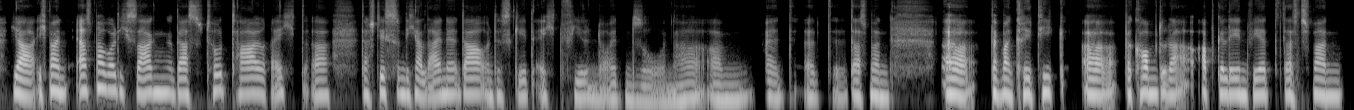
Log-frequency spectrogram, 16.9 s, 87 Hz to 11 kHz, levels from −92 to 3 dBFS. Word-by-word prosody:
Ja, 170 -6 +7
ich 180 - -3
meine, 200 -2 +4
erstmal 205 +3 +4
wollte 210 -2 +1
ich 180 - -4
sagen: 185 0 +2
Da 175 0 +1
hast 170 -5 -2
du - - -36 0.2
total 180 -3 0
recht, 180 +2 -7
äh, - - -16 0.6
da 175 - -2
stehst 185 +6 -1
du - - -3
nicht 175 0 -1
alleine 175 +2 0
da 175 0 +3
und 165 -3 -5
das 155 -3 -5
geht 155 0 -6
echt 165 -5 -8
vielen 150 - -4
Leuten 135 - -5
so, 125 - -6
ne? 145 - -3
Ähm, 140 +3 -4
äh 155 -2 -4
d 150 - -15 0.2
äh, 150 - -3 0.2
d 160 -4 -9
dass 160 -2 -2
man 155 -3 +1 0.6
äh, - - -62
dass 170 -3 +7
man, - - -36 0.2
wenn 180 -3 +4
man 175 -4 +3
Kritik, 180 - 0 0.2
äh, 170 -2 +4
bekommt 180 +1 +3
oder 170 - -1
abgelehnt 175 -2 +2
wird, 170 0 +1 0.2
dass 170 0 -1
man 160 -2 +1
170 Hz, 165 wpm, -26 LUFS, 155-180 Hz, 0.6 s, Ja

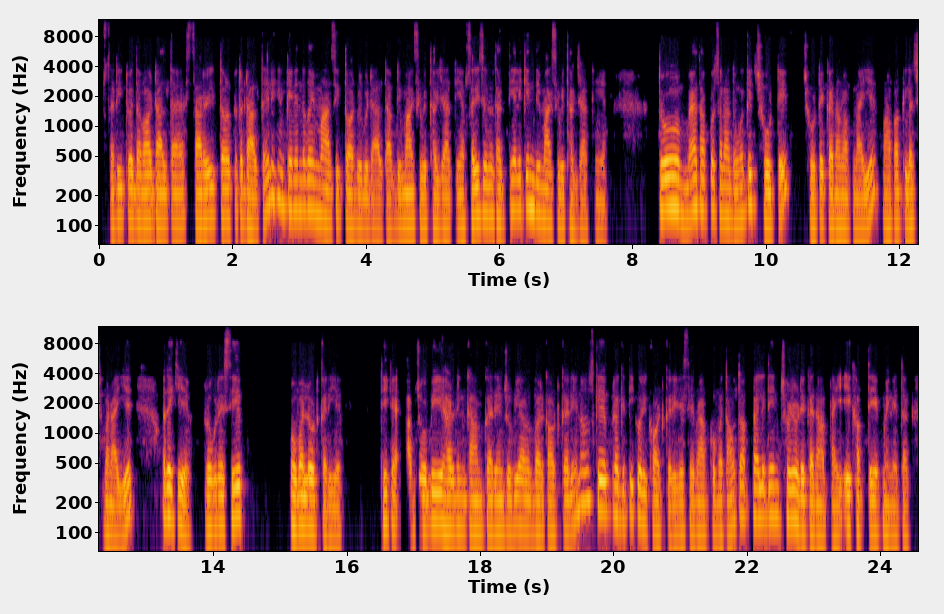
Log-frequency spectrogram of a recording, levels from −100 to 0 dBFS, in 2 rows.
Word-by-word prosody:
शरीर 115 +3 -2
पे 115 - +4
दबाव 110 0 +2
डालता 105 -1 -1
है, 105 - -2
शारीरिक 110 +2 0
तौर 115 -1 +3
पे - - -9
तो 110 - 0
डालता 100 +3 -1
है, 155 - +1
लेकिन 185 -3 -2
कहीं 145 - +1
न 145 0 -1
कहीं 145 -1 +2
मानसिक 115 -2 -2
तौर 100 -2 +1
पे 100 -1 -1
भी 95 - -1
डालता 90 -1 -5
है। - - -2
अब 95 - -13
दिमाग 105 0 0
से 105 - -7
भी 100 - +1
थक 95 - -1
जाती 95 0 -5
हैं, 100 - -1
आप - - -8
शरीर 120 +2 +4
से 130 - +1
तो 125 - 0
थकती 115 +6 -5
हैं, 145 - +2
लेकिन 150 +1 +1
दिमाग 120 -5 -1
से 105 -1 -5
भी 95 - -1
थक 90 - -5
जाती 90 0 -9
हैं। 85 - -9 0.8
तो 150 +1 +8
मैं 135 +4 0
तो - - 0
आपको 145 +1 -2
सलाह 130 -2 -2
दूँगा 115 +2 -2
कि 165 - +5
छोटे-छोटे 105 -1 -1
कदम 100 0 0
अपनाइए, 95 +1 -2 0.2
वहाँ 100 -1 -4
पे 105 - -2
आप 105 0 -4
लक्ष्य 105 0 -2
बनाइए 95 -2 +1
और - - -8
देखिए, 130 -9 +5 0.2
प्रोग्रेसिव 115 +6 +3 0.8
ओवरलोड 115 -1 +6
करिए। 90 -1 -3 0.6
ठीक - - -1
है? - - +1 0.2
आप 100 - -5
जो 115 -1 +5
भी 125 +2 +4
हर 110 -2 +2
दिन 110 -1 -3
काम 105 -1 -1
कर 105 -1 +1
रहे 105 - 0
हैं, 105 - -1
जो 110 - -1
भी 115 +2 +1
आप 110 -1 +2
वर्कआउट 100 0 -1
कर 110 - +1
रही 115 - -1
हैं 150 - -2
ना 195 - -1
उसके 205 -5 +5
प्रगति 145 -1 0
को 145 -1 +3
रिकॉर्ड 110 -6 -2
करिए, 90 +2 -2
जैसे 100 0 -3
मैं 100 -1 -3
आपको 100 +1 -4
बताऊँ 100 +4 -3
तो - - -1
आप - - -3
पहले 140 0 +3
दिन 145 0 +1
छोटे-छोटे 135 -5 +4
कदम 95 -1 -2
अपनाइए, 90 0 -5
1 115 - -2
हफ्ते 105 -1 -1
1 100 - -4
महीने 90 -2 -4
तक। 90 - -6
110 Hz, 245 wpm, -23 LUFS, 100-125 Hz, 0.8 s, तो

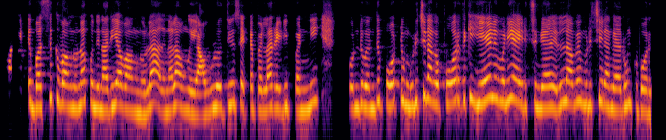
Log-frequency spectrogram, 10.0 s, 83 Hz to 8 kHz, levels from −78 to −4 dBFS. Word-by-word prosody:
வாங்கிட்டு 220 +4 -6
பஸ்க்கு 300 +6 0
வாங்கணும்னா 245 +2 +1
கொஞ்சம் 235 -4 0
நிறைய 245 +4 +2
வாங்கணும்ல. 210 +1 -1
அதனால 210 +3 -2
அவங்க 220 -3 -4 0.2
அவ்வளவையும் 240 +5 -1
செட்டப் 230 -3 -2
எல்லாம் 230 +2 +1
ரெடி 240 +2 -3
பண்ணி 220 +6 -1 0.5
கொண்டு 240 +2 -2
வந்து 235 +4 -2
போட்டு 260 +3 +1
முடிச்சு 270 +7 0
நாங்க 265 -3 +2
போறதுக்கு 300 +4 +1 0.2
7 325 +1 +5
மணி 290 +3 +3
ஆயிடுச்சுங்க. 255 -3 0 0.2
எல்லாமே 275 +1 +1
முடிச்சு 260 +3 -2
நாங்க 235 -2 0
ரூம் 260 0 -2
போறதுக்கு. 205 -2 -4
245 Hz, 160 wpm, -20 LUFS, 225-270 Hz, 0.5 s, 7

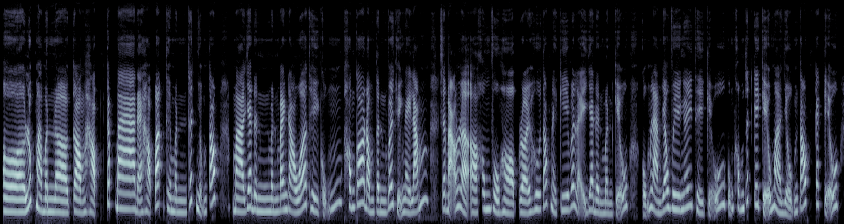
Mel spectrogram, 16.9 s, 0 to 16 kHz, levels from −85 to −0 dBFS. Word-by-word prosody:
Ờ, 205 -2 +5
lúc 360 - +1
mà 255 -5 +4
mình, 210 -1 -1
ờ, 195 -2 +5
còn 200 -3 +6
học - - +2
cấp 340 - 0
3, 250 -2 +6
đại 195 -5 +1
học 200 - -1
á, 315 +3 +6
thì 250 -4 -5
mình 195 -2 -6
thích 340 - -5
nhuộm 210 -4 -5
tóc. 420 +1 +5 0.3
Mà 220 -2 +5
gia 280 +8 0
đình 215 -4 -4
mình 210 0 -5
ban 230 +2 +2
đầu 200 -4 +2
á 310 - +3
thì 225 -6 -4
cũng 280 - -9
không 290 -8 -2
có 345 +4 +4
đồng 220 -8 +2
tình 195 -2 -3
với 305 +3 +1
chuyện 255 - -6
này 195 -2 -2
lắm, 205 - +2 0.3
sẽ 250 - -3
bảo 235 - +4
là, 295 - +4
ờ, 195 -2 +3
không 250 +3 -5
phù 220 -7 -1
hợp 190 -4 +1
rồi 190 -2 +1
hư 245 +5 -4
tóc 315 +2 -3
này 205 -10 -6
kia. 235 +1 -5
Với 310 +5 -3
lại - - -5
gia 240 - -2
đình 190 -4 -5
mình, 175 -1 -8
kiểu, 275 - -5 0.3
cũng 265 - -5
làm 255 -9 0
giáo 245 +6 +1
viên 245 -2 -3
ấy 295 +3 -5
thì, 195 -7 -6
kiểu, 180 - -11 0.2
cũng 260 - -8
không 260 -2 -4
thích 390 - -7
cái 320 - -3
kiểu 470 +2 0
mà 280 -8 0
nhuộm 185 +2 -6
tóc 335 +6 +3
các 330 0 -5
kiểu. 445 -7 -3
235 Hz, 245 wpm, -23 LUFS, 200-280 Hz, 0.3 s, còn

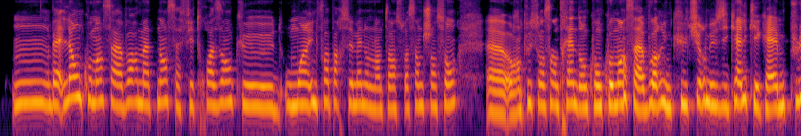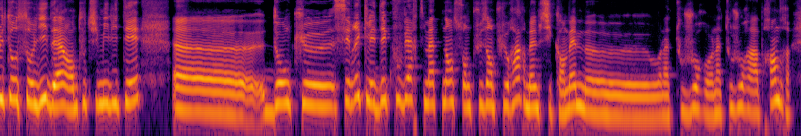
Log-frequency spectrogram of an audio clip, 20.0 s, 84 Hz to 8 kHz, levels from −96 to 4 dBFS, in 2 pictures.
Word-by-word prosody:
Mmh, 255 +1 -1
beh, 245 0 +2
là, 290 +4 +3
on 310 - +3
commence 270 -1 -2
à 250 -3 0
avoir 260 +3 -1
maintenant 255 +1 -1
ça 250 -4 -7
fait 220 +3 -7
3 245 +1 -3
ans 260 +1 -1
que, 230 -3 -1
heu, - - -6
au 240 - -4
moins, 245 +1 +2
1 245 +2 +2
fois 260 +2 -4
par 255 -1 -7
semaine, 240 -1 -2
on 220 -2 -3
entend 210 +1 -4
60 215 +2 -5
chansons. 235 +1 -3 0.4
Heu, 185 -2 +2
en 180 +3 0
plus, 255 +3 -4
on 235 - +1
s'entraîne. 245 +1 0
Donc, 220 +1 0
on 225 -1 +6
commence 240 +4 +4
à 220 - +8
avoir 230 +3 +4
une 245 -4 +4
culture 245 +2 0
musicale 245 +2 +3
qui 240 - 0
est, 220 - +2
quand 215 -1 +2
même, 220 +3 +4
plutôt 280 +3 +2
solide, 265 0 +3
hein, 235 +1 +6
en 210 -1 +1
toute 250 +3 -6
humilité. 250 +3 0 0.4
Heu, 185 -6 +2
donc 250 +6 0
heu, 230 -2 +2
c'est 255 +4 -2
vrai 305 +5 0
que 290 - -2
les 245 - +1
découvertes, 280 +3 -3
maintenant, 255 +1 -2
sont 250 -3 -5
de 225 - -3
plus 235 +2 -7
en 240 - +1
plus 235 +1 -9
rares, 260 +4 -1
même 220 -1 +1
si, 205 0 -3
quand 180 +1 -5
même, 220 +2 +1
heu, 165 -4 -2
on 160 - -6
a 165 - -6
toujours 195 +4 -7
on 170 0 -5
a 185 - -5
toujours 215 +3 -6
à 185 - -1
apprendre. 240 +3 -2
235 Hz, 225 wpm, -19 LUFS, 215-255 Hz, 0.4 s, à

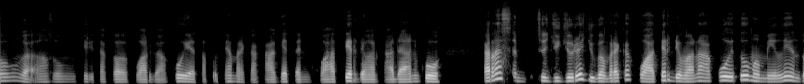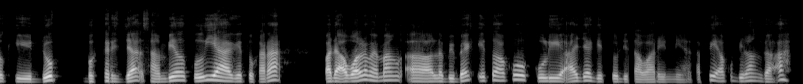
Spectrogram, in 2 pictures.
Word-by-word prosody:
nggak 165 -5 -6
langsung 125 0 -13
cerita 120 -2 -13
ke 115 -1 -6
keluargaku 110 +5 -4
ya, - - 0
takutnya 130 +6 -11
mereka 115 -4 -10
kaget 115 +3 -4
dan 115 0 -6
kuatir 120 +8 0
dengan 115 -1 -1
keadaanku. 125 +5 0 0.4
Karena 160 - +5
sej 175 - -10 0.2
sejujurnya 160 +6 +2
juga 150 -1 +2
mereka 155 +10 0
kuatir 150 +6 +1
di 155 - +3
mana 155 +3 0
aku 180 +1 +3
itu - - +2
memilih 155 +3 0
untuk 145 -1 -3
hidup 135 - +4 0.2
bekerja 135 -1 0
sambil 170 +9 +2
kuliah 180 +1 +5
gitu, 140 -2 -2
karena 165 +12 +3 0.5
pada 145 +1 +6
awalnya 180 +8 +6
memang, 190 +2 0
eee, 140 -1 +2
lebih 140 -1 -2
baik 205 - -11
itu 175 +4 -4
aku 210 +4 +1
kuliah 150 -2 0
aja 170 +4 0
gitu 135 -1 -5
ditawarinnya, 115 -1 -6
tapi 195 - -5
aku 150 - -9
bilang, 165 +1 -4
"Nggak 135 - -3
ah." 220 -2 -3
145 Hz, 180 wpm, -21 LUFS, 125-170 Hz, 0.5 s, pada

